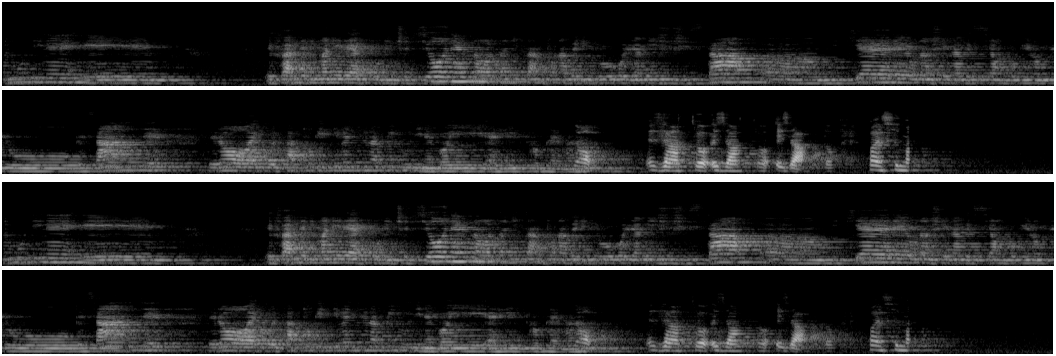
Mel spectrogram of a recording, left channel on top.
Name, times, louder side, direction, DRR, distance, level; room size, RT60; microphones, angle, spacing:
voice 1, 0.0-1.6 2.6-16.5, equal, 20° right, 5.5 m, -34 dB
voice 2, 17.0-18.6 19.2-19.6, left 4 dB, 50° left, 0.8 m, -27 dB
29.0 x 25.0 x 6.0 m
head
